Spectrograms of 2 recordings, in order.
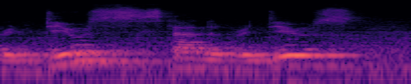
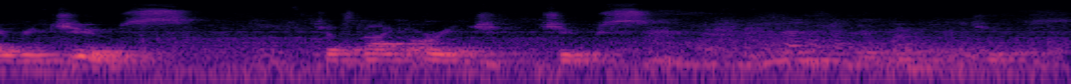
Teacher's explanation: if you’ve got the word ‘reduce’, standard [rɪˈdjuːs]; Londoners say [rɪˈʤuːs], just like ‘orange juice’ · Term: Yod coalescence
